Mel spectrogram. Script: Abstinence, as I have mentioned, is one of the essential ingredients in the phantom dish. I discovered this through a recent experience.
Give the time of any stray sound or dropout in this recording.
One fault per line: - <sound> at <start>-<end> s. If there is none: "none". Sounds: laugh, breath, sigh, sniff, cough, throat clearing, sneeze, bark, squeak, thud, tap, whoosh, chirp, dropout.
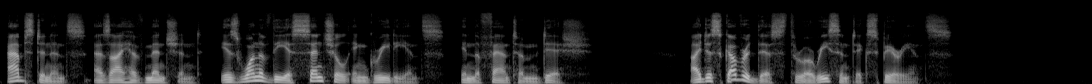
none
